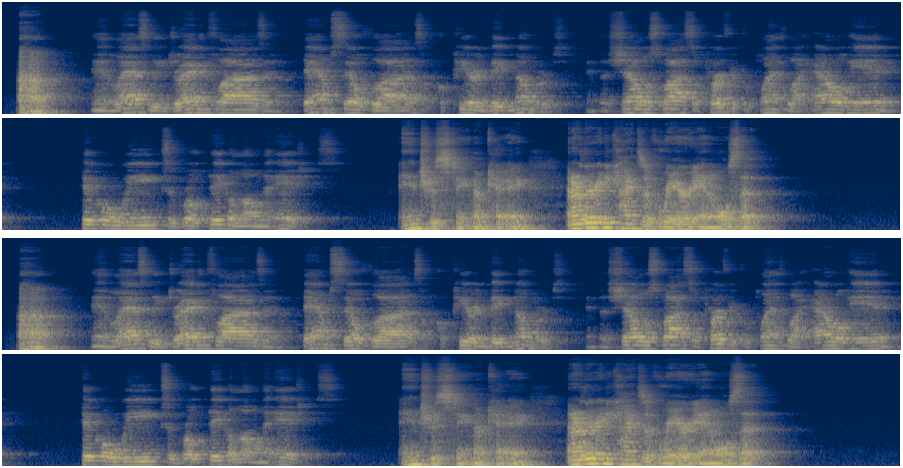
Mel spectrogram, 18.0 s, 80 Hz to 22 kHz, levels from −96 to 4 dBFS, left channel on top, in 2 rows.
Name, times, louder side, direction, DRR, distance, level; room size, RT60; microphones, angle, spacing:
voice 1, 0.9-4.1 4.5-5.5 5.8-7.2 7.6-8.9 9.8-11.9, right 1 dB, 35° right, -9 dB, 1.2 m, -30 dB
voice 2, 13.0-14.2 14.6-16.5, equal, 45° left, -3 dB, 1.1 m, -21 dB
5.8 x 2.8 x 2.4 m, 0.71 s
head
